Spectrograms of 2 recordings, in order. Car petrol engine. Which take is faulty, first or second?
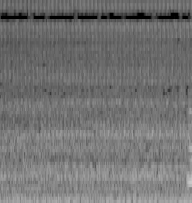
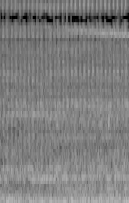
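second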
